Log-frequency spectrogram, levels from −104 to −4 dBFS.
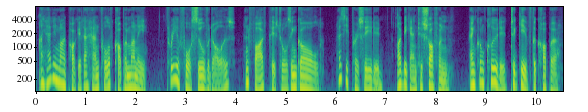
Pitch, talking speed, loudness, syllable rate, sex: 120 Hz, 190 wpm, -21 LUFS, 5.3 syllables/s, male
